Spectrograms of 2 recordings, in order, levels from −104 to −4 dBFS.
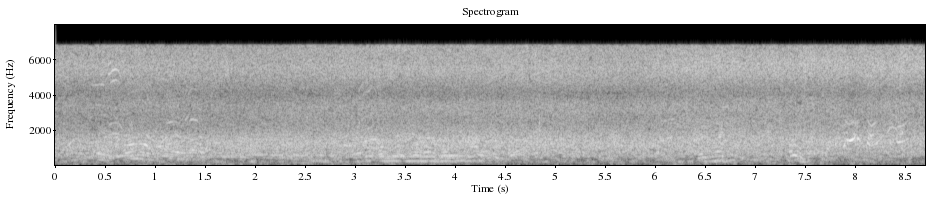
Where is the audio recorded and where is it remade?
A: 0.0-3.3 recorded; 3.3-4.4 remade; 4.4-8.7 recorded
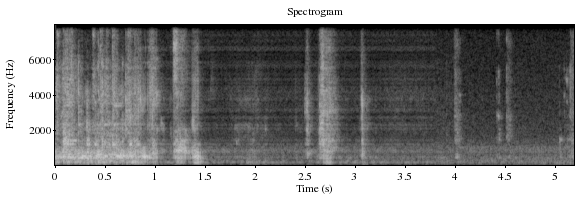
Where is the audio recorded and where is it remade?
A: 0.0-0.8 recorded; 0.8-3.8 remade; 3.8-5.2 recorded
